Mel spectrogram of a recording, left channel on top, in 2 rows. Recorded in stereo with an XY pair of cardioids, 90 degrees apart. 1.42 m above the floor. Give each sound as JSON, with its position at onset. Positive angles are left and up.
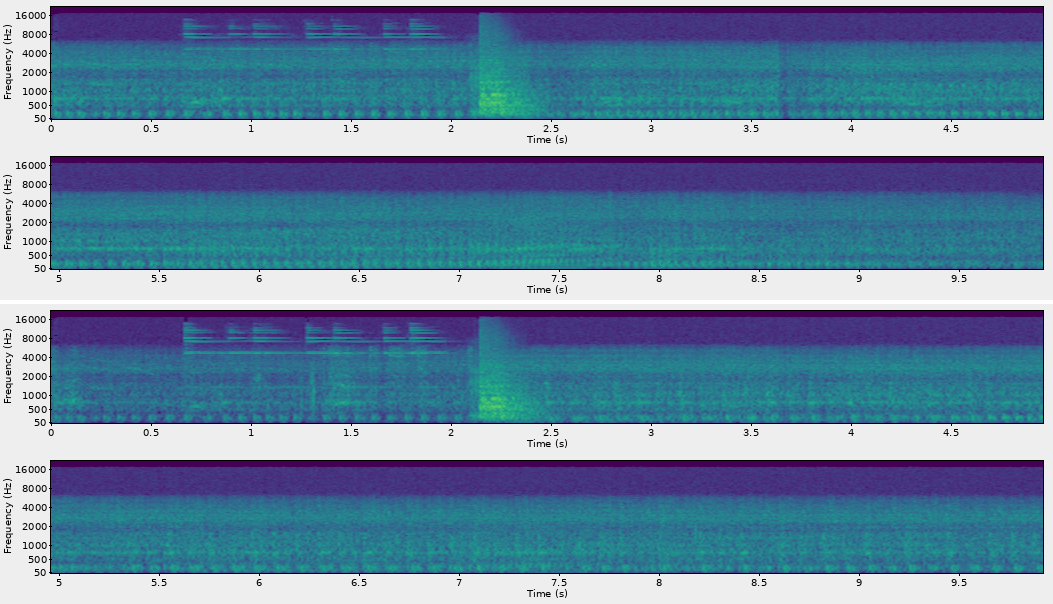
{"t": 0.7, "sound": "a bell", "azimuth_deg": -35, "distance_m": 5.5}
{"t": 2.1, "sound": "a pop", "azimuth_deg": 0, "distance_m": 2.5}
